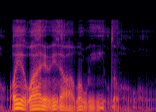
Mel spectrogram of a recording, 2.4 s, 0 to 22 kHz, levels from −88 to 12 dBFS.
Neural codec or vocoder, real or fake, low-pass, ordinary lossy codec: autoencoder, 22.05 kHz, a latent of 192 numbers a frame, VITS, trained on many speakers; fake; none; none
